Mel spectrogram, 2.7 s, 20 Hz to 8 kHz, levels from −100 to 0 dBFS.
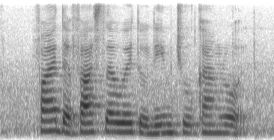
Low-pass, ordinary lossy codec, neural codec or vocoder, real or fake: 7.2 kHz; none; none; real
